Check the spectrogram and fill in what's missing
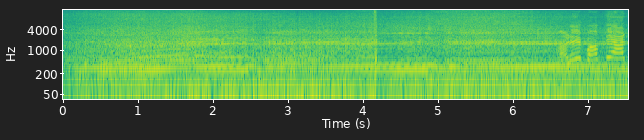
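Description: Yamaha R3 and KTM sport motorcycles race past together, engines loud and close with rising revs and gear changes throughout, while people shout and talk over the roar.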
